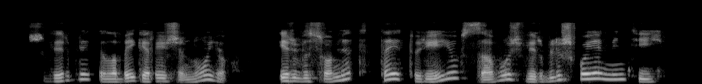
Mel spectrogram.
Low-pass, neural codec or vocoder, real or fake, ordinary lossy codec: 7.2 kHz; autoencoder, 48 kHz, 128 numbers a frame, DAC-VAE, trained on Japanese speech; fake; AAC, 32 kbps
